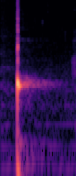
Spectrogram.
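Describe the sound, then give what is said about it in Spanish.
A single sharp pop of a cork being pulled, fairly loud, with a brief hollow ring that fades quickly into silence. “Queremos así como destapar. Ustedes han escuchado este sonido, ¿verdad?”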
